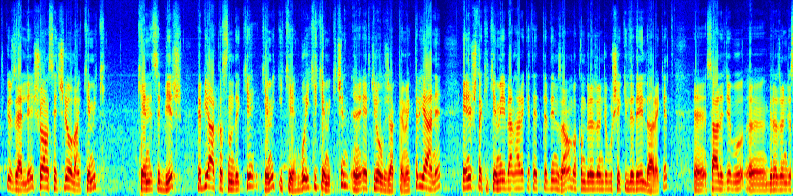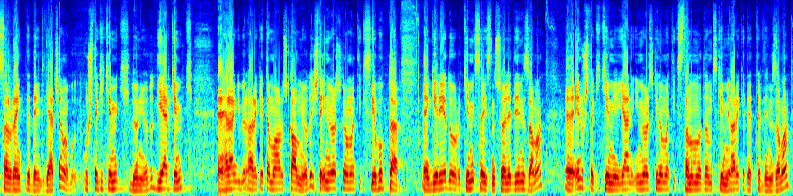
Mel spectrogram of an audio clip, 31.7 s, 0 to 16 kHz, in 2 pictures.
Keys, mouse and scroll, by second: 4.7-9.2 right drag, 9.3 g.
